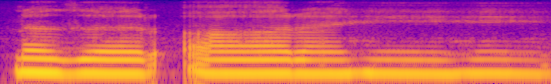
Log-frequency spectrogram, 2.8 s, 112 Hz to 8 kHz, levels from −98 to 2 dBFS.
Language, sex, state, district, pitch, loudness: Hindi, female, Madhya Pradesh, Bhopal, 195 Hz, -14 LUFS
